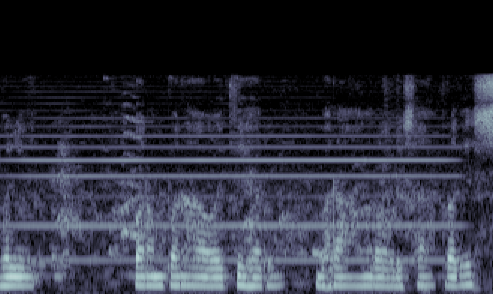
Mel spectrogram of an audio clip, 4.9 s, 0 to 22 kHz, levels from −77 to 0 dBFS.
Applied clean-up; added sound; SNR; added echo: none; Bowed string instrument; 10 dB; none.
